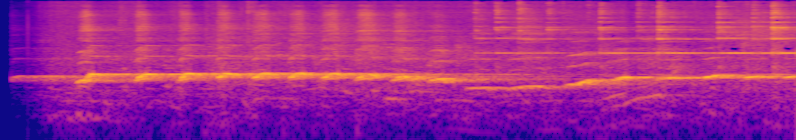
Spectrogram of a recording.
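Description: An acoustic guitar strums along through loudspeakers.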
